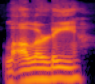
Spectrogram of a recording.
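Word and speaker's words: Lollardy: And so the movement was also called Lawardly. Lawlerly, it's how you pronounce it.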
